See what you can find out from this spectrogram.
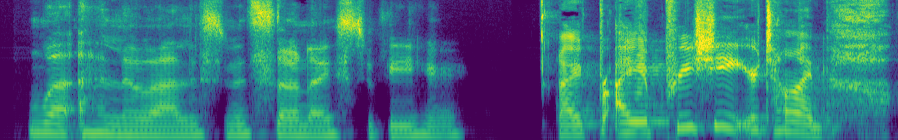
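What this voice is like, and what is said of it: Irish accent. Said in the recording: “from Ireland, which you'll see by her lovely accent”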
